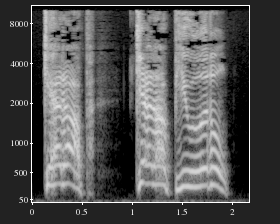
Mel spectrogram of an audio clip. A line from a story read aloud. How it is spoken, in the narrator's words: Dimly, he heard Hatchet shouting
